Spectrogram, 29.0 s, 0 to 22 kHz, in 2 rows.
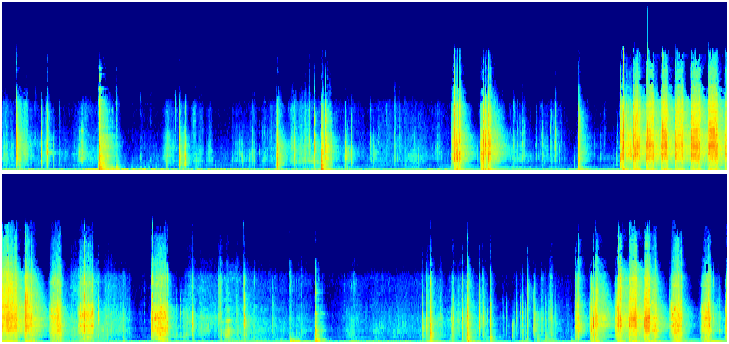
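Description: Ratchet wrench clicking in quick runs as the 16 mm bracket bolts are backed out, between scattered clinks and knocks of steel tools and parts.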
